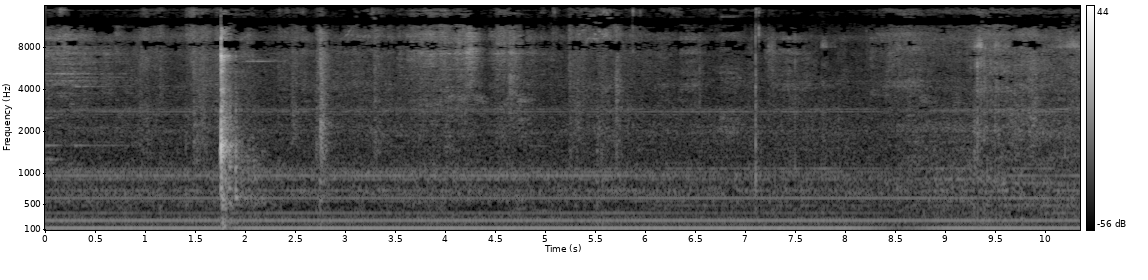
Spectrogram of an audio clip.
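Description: Steady electrical hum from a running appliance. A single sharp clink comes a little under two seconds in, and the level dips briefly about eight seconds in.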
